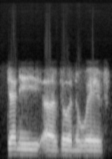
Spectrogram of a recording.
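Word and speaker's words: Denis Villeneuve: I'm really happy that I learned how to pronounce it Denny Villanueva how is he like merging the mainstream and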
